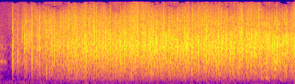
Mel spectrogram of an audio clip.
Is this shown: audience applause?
yes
